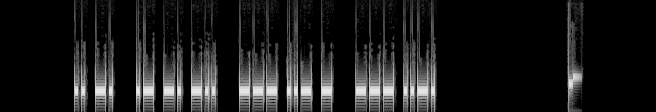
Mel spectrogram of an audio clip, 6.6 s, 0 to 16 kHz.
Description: Morse code, heard as a keyed tone, about 34 wpm, 700 Hz. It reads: IN AND OUT OF
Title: Sets of 4 Words 35wpm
